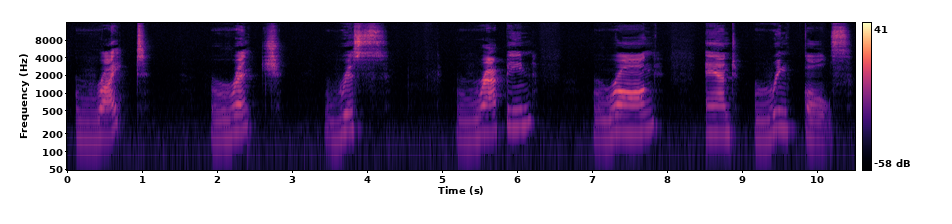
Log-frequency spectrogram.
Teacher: all of the WR words that only have the R sound and we don't hear the W is right, wrench, wrists, wrapping, wrong, and wrinkles.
